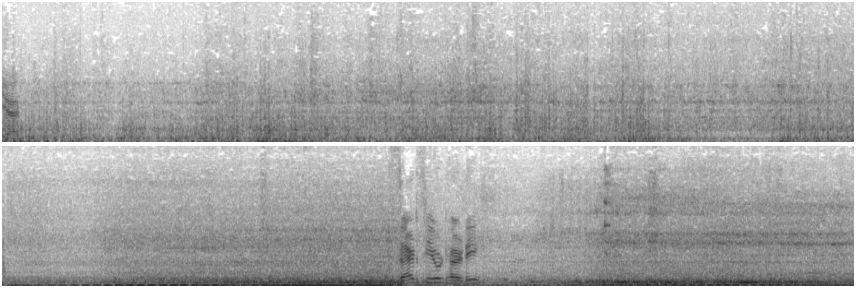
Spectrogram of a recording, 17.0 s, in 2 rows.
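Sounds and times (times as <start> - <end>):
wind buffeting microphone: 0.0 - 8.6
train wheels and air rushing: 0.0 - 17.0.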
